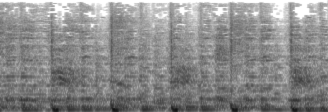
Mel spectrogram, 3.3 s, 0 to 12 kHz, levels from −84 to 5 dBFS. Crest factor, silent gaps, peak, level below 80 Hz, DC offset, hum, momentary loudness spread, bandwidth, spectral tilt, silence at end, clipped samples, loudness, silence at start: 14 dB; none; 0 dBFS; -18 dBFS; under 0.1%; none; 4 LU; 11.5 kHz; -5 dB/octave; 0 s; under 0.1%; -15 LUFS; 0 s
